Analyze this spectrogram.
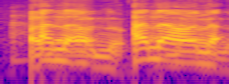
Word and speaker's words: Anaon: Anaon. Mais on l'a mal prononcé pendant quasiment tout le tournage.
